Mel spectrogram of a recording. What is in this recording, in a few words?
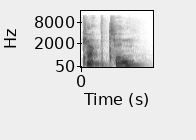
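"captain", English, British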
